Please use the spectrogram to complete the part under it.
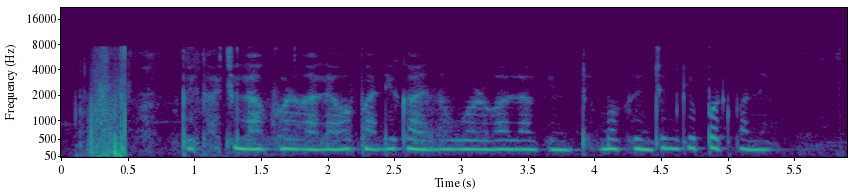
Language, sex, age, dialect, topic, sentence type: Marathi, female, 41-45, Varhadi, agriculture, question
